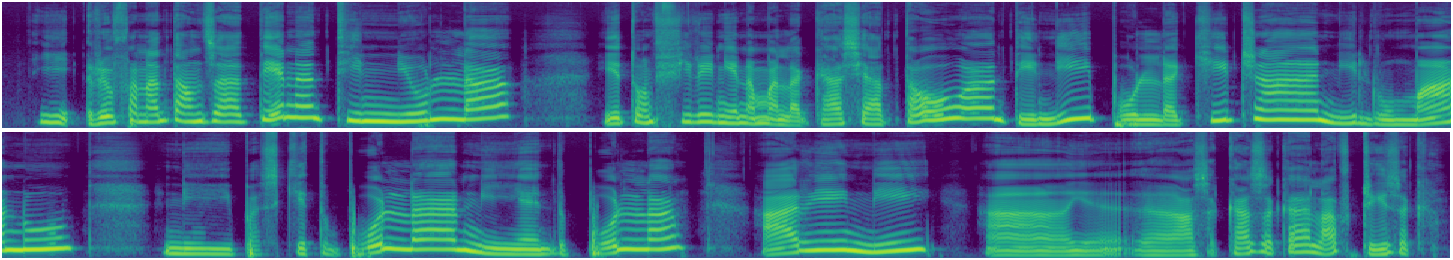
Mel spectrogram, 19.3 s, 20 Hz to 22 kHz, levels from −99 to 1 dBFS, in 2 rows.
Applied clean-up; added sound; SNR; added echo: none; none; none; none.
